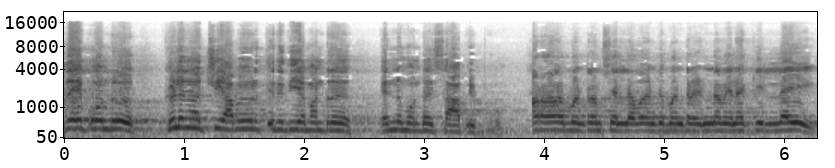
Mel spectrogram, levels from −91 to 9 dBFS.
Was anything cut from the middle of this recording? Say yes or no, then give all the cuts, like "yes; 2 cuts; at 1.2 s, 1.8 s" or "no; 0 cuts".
yes; 1 cut; at 3.9 s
